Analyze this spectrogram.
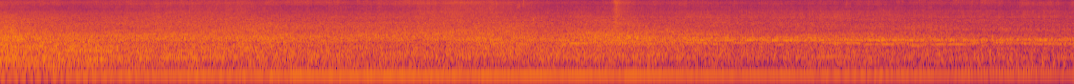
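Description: A heavy truck engine rumbles as it drives slowly past on a wet road.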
